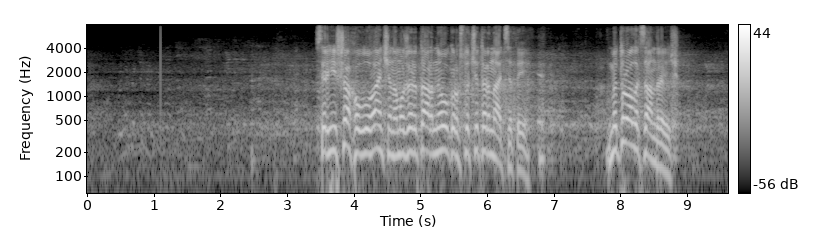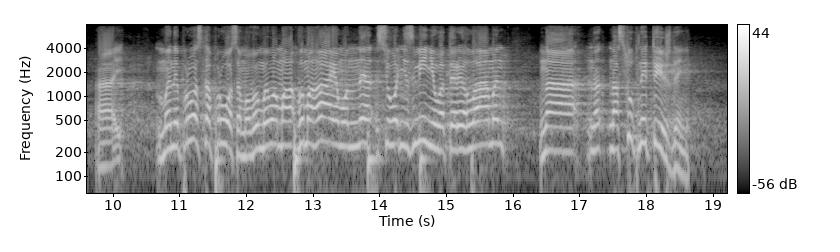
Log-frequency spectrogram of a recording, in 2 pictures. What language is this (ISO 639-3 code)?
ukr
